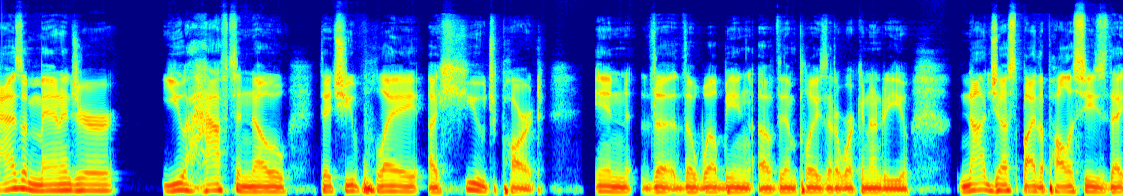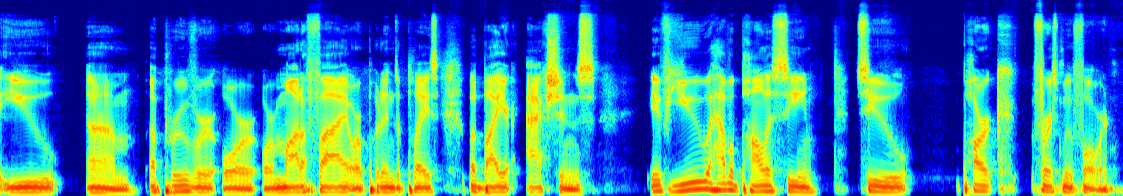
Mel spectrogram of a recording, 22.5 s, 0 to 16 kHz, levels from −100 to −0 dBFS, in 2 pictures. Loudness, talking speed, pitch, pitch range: -21 LUFS, 150 wpm, 95 Hz, 85-110 Hz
